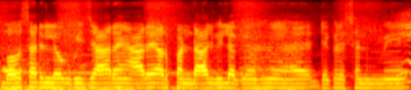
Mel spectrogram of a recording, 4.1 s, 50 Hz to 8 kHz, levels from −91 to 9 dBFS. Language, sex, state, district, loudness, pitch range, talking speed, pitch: Hindi, male, Bihar, Katihar, -15 LUFS, 140-145 Hz, 260 wpm, 145 Hz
